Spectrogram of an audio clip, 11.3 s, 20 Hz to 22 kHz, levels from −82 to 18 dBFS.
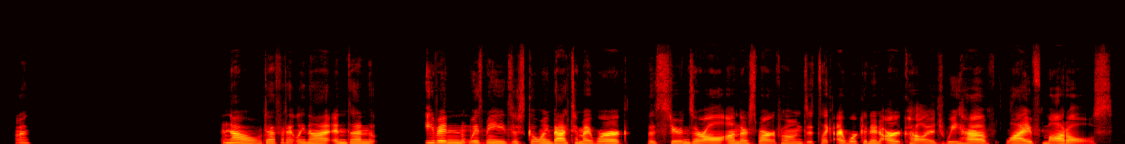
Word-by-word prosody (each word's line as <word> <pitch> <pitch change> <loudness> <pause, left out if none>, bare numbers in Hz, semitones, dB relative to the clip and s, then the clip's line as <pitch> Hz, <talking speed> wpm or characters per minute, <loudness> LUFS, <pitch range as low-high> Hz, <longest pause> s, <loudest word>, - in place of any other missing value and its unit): I 275 - -7 1.9
No, 255 -6 +1
definitely 255 -1 -5
not. 235 -1 +3
And 240 +1 -2
then 240 -1 -1 0.5
even 275 -3 0
with 275 0 -5
me 255 -2 -4
just 235 0 -12
going 245 -1 -4
back 235 0 +6
to 240 - -9
my 220 -1 +2
work, 235 0 +4 0.2
the 210 - -8
students 250 +3 -6
are 220 -1 +2
all 215 0 +2
on 225 0 0
their 210 -1 0
smartphones. 210 -2 -3
It's 205 0 -12
like, 205 -1 -4
I 220 - +9
work 245 +3 -6
in 250 - -7
an 215 -1 0
art 235 +2 +5
college, 195 -3 -4
we 215 0 -7
have 205 -1 +2
live 220 +1 +2
models. 205 -3 -2
230 Hz, 180 wpm, -23 LUFS, 210-245 Hz, 1.9 s, I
